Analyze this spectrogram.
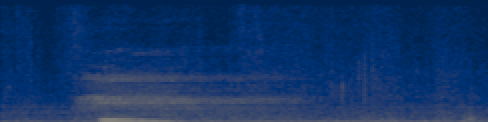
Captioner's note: sighs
